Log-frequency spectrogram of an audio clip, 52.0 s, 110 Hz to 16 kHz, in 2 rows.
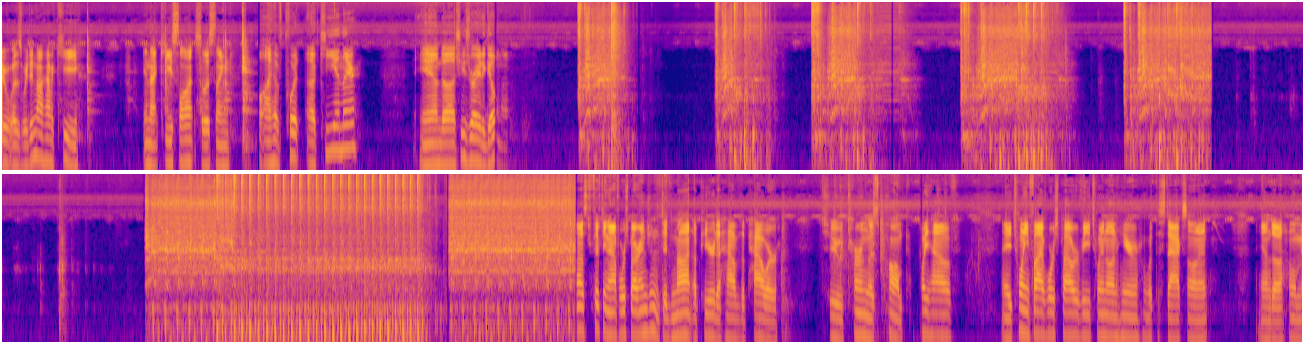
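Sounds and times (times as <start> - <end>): engine cranking and running: 11.5 - 12.7, 14.3 - 15.4, 16.2 - 18.1, 19.2 - 21.4, 22.4 - 24.2, 28.9 - 37.5.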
